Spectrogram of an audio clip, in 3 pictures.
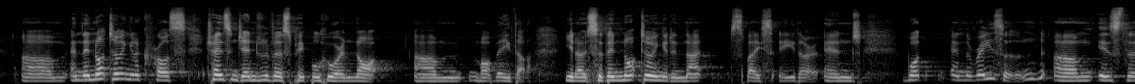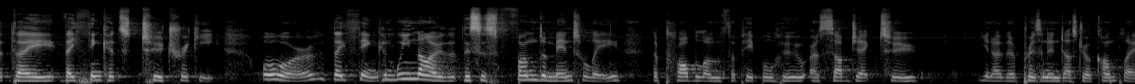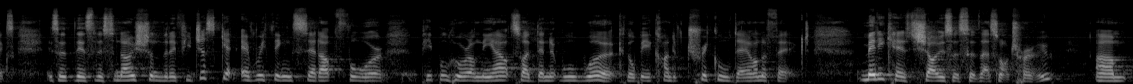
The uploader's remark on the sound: a recording from the Trans Prisoner Solidarity panel held in Woolloongabba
